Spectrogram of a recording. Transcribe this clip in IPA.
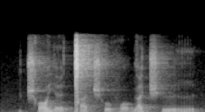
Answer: t͡ʃʰɔ˧˥˧jɛ˩ ǀa˩t͡ʃʰo˩vɔ˩ ɡa˧˥˧ t͡ʃʰɨ˧˥˧r

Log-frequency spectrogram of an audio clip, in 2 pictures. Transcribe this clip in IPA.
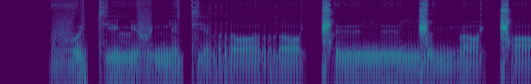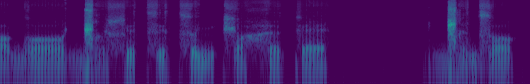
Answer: vʊ tʲəlʲəv ɲətʲɒrɔːrɔː ǁɨː ŋɨːŋ͡ǁʊnʲmɒːǁɒː ɡɔː ɡ͡ǁʊɬɨt͡sɨ t͡sʊnʲt͡ʃɒ həkɛ | ɡ͡ǁəd͡zɔ

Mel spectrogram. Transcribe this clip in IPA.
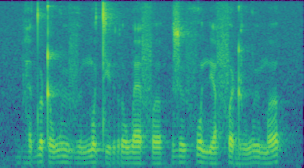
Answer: bʱɛd̪ʊʈʊ wʉvʉ n̪ʊ tʲʉrʊwɛfə | zʉfʊnʲa fəɖʉ wʉmə

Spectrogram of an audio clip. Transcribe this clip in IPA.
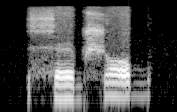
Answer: xɛbʃɔb

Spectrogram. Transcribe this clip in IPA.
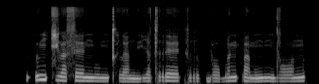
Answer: ʔɯ˥˩ŋt͡ɕɯ˧a̯sɛː˧ ŋuː˨˩ŋkʰla˨˩nji˩˦a̯trɛː˧ kro˨˩k̚jɔː˩˦ba˦˥ŋ pa˩˦mŋɯ˧ŋdɔː˦˥n

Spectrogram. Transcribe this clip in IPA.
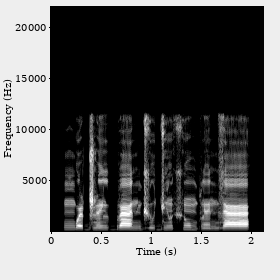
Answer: ŋʷæɖ͡ʐẽlʲbæ nd͡ʒud͡ʑũʃũ blẽnzæ

